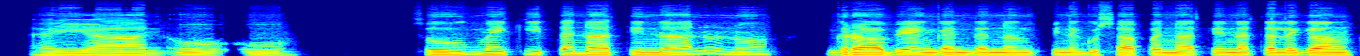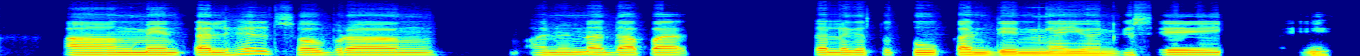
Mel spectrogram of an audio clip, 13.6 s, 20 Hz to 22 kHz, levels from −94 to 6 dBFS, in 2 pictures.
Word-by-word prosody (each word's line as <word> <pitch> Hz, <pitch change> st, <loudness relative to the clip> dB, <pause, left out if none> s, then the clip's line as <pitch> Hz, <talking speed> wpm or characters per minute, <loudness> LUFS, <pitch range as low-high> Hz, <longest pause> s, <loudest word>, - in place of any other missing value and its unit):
Ayan 105 Hz, -2 st, -2 dB
oo. 120 Hz, -2 st, -6 dB, 0.7 s
So 155 Hz, 0 st, +1 dB
makikita 170 Hz, 0 st, 0 dB
natin 155 Hz, -1 st, +1 dB
na 155 Hz, +3 st, -1 dB
ano 210 Hz, -, -8 dB
'no, 165 Hz, -2 st, -4 dB, 0.3 s
grabe 130 Hz, +2 st, +3 dB
ang 145 Hz, -4 st, +1 dB
ganda 130 Hz, 0 st, +1 dB
ng 130 Hz, -1 st, 0 dB
pinag-usapan 125 Hz, -1 st, -1 dB
natin 135 Hz, +4 st, -1 dB
na 135 Hz, -, -2 dB
talagang 140 Hz, -1 st, +2 dB, 0.3 s
ang 140 Hz, 0 st, +3 dB
mental 140 Hz, 0 st, +4 dB
health 185 Hz, 0 st, -1 dB
sobrang 140 Hz, 0 st, +2 dB, 0.5 s
ano 140 Hz, +1 st, -2 dB
na 150 Hz, -1 st, +1 dB
dapat, 140 Hz, 0 st, +2 dB, 0.6 s
talaga 140 Hz, 0 st, +1 dB
tutukan 135 Hz, -2 st, 0 dB
din 120 Hz, -1 st, +2 dB
ngayon 115 Hz, -1 st, +1 dB
kasi, 145 Hz, +2 st, +1 dB, 0.4 s
eh 115 Hz, -1 st, -6 dB
140 Hz, 130 wpm, -22 LUFS, 125-145 Hz, 0.7 s, mental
